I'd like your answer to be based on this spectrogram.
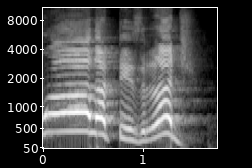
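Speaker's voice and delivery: put-on mixed Geordie and Indian accent. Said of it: "And he goes".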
